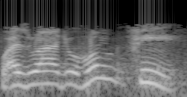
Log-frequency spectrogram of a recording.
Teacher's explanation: وتكون الميم أشد إظهارا عند الواو والفاء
